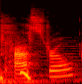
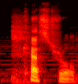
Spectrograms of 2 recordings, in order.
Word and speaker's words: Kestrel: Cameron, did you say you're a Castrol? Kestrel, like, Kestrel.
